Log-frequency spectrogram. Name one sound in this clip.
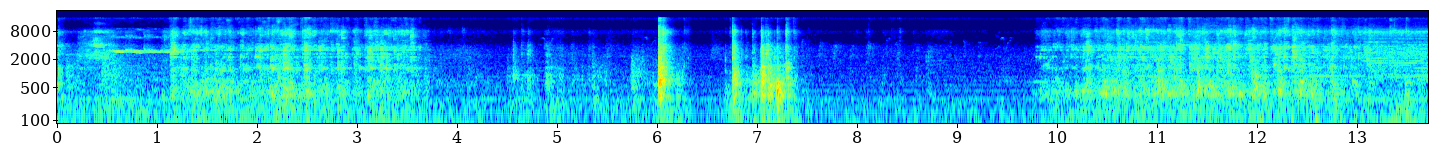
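Liquid pours and splashes into a jar.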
